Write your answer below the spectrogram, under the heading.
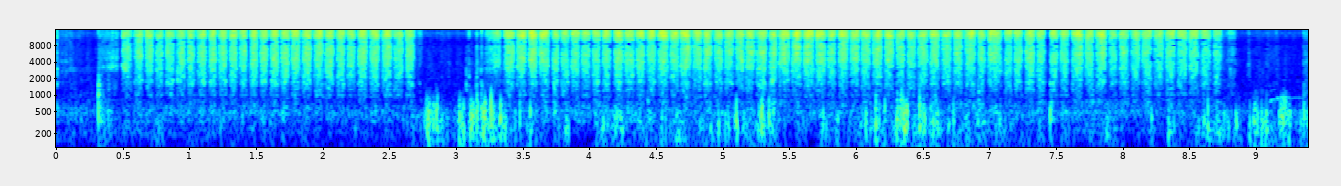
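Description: Sandpaper rubbed rapidly back and forth by hand along the trimmed edge of a cured fibreglass fairing panel, a steady scratching hiss. It pauses briefly about three seconds in and stops near the end.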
